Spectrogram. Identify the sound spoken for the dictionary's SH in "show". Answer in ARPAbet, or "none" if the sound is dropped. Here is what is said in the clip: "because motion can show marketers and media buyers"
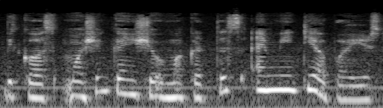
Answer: SH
